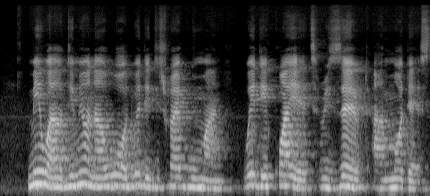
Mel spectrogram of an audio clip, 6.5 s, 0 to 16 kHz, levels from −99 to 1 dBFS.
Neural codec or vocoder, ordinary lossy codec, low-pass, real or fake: vocoder, 44.1 kHz, 128 mel bands every 512 samples, BigVGAN v2; none; 14.4 kHz; fake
